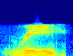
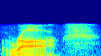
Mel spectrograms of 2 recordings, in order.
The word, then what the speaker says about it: Ra: And Re is the proper pronunciation of Ra, right?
